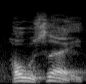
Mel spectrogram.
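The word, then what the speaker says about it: José: It's like the word Jose. The word Jose is J O S E, but it's pronounced with a H."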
